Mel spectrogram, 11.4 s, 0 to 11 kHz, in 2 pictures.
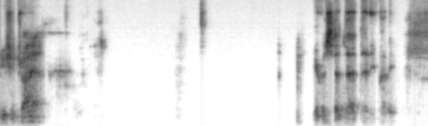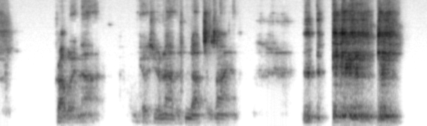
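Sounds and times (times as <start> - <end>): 
speech: 0.0 - 0.7, 4.2 - 5.7, 6.4 - 9.0, 9.7 - 11.1
throat clearing: 9.8 - 11.2.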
